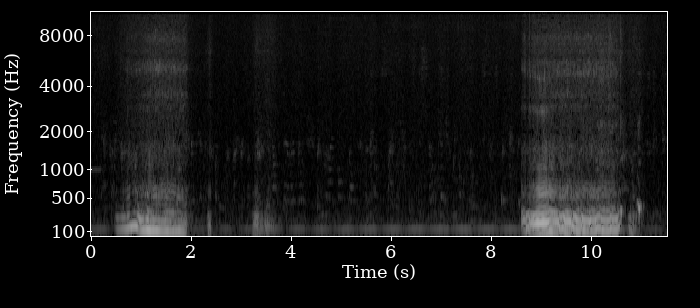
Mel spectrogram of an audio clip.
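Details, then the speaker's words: Dog snoring loudly over the TV and keeping a house-sitter awake, snore gradually getting louder: two long, loud, deep rattling snores with quieter breathing between, over steady room hum; snoring. "and his dog has been keeping me up for snoring this is the evidence and we're gonna get a cute closer look"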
